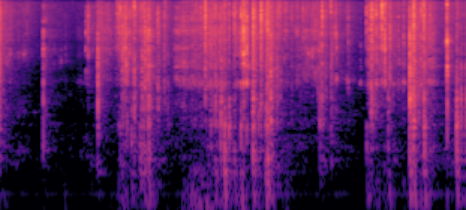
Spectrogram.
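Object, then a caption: Soap bar. A palm-sized, solid light-blue oval bar of soap is held in one hand and shaved with a red patterned carving blade, so thin flakes fall onto a dark surface. The sound is a run of dry, crinkly scraping strokes, some short and sharp and others longer rasps, with bright edges and quiet pauses between cuts.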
